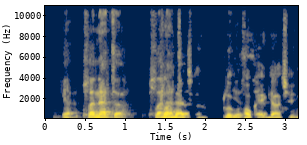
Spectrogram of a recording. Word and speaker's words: Planeta: Um, and correct me again if I'm pronouncing the name of the book right. It's Planeta. Yeah. Planeta.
